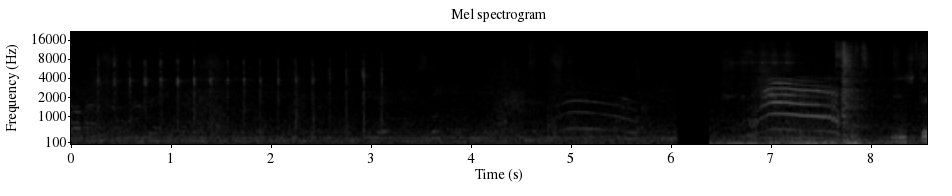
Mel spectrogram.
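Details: A deaf white adoptable domestic cat, friendly and fond of brushing, meows twice: a brief descending mew midway and a louder, longer arched meow near the end, after rapid ticking sounds; a man speaks softly indoors.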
